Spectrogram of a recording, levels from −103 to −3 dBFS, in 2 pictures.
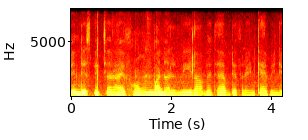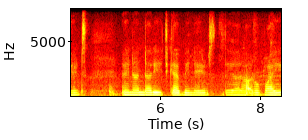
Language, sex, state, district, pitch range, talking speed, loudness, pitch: English, female, Punjab, Pathankot, 180-195 Hz, 130 wpm, -17 LUFS, 185 Hz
